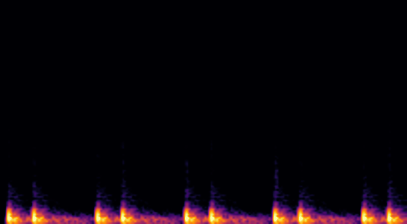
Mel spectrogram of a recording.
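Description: Heartbeat sound: a steady double thump, lub-dub, repeated five times at a little under one beat a second, deep and muffled.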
